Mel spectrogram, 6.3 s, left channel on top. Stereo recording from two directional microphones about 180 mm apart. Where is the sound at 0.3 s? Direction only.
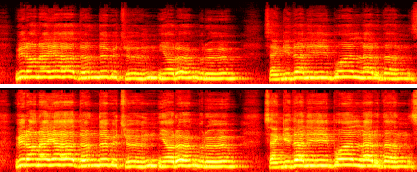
10° left (ahead or behind).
